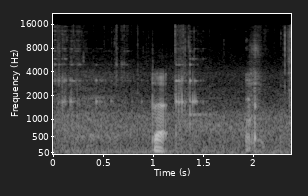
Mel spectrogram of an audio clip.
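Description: Roasted chestnut shells cracking and crinkling faintly as fingers peel them, with a few small clicks.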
